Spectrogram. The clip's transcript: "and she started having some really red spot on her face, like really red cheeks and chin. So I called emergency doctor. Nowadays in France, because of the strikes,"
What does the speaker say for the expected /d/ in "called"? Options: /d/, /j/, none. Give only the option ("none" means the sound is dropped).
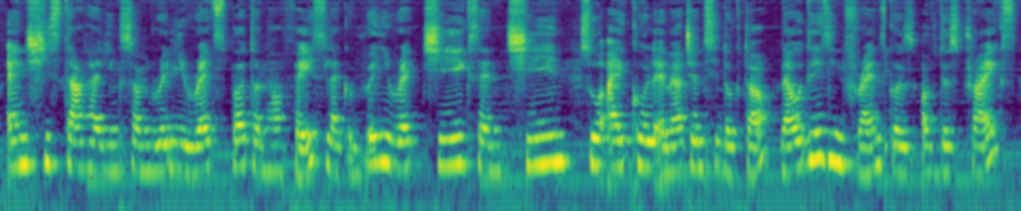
none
